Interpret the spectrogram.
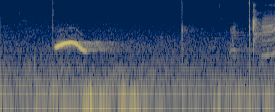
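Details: Pet talking parrot kept at home giving one loud, clear whistle that rises briefly and then falls, followed by a few sharp clicks and a short higher squeak.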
